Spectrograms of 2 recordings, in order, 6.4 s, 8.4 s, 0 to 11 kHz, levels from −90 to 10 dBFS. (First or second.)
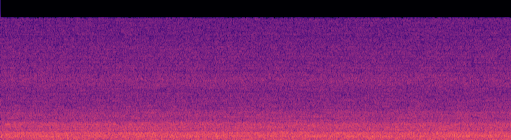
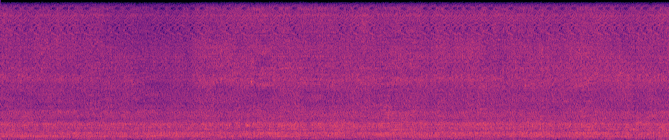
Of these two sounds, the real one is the first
